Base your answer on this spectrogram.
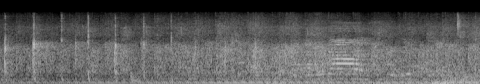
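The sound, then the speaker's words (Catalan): A crowd breaks into sustained applause welcoming the president of the Raval de Cristo commission, with a few sharp individual claps at first building into a dense, steady clatter of many hands that fills the whole stretch. “Un fort aplaudiment.”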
